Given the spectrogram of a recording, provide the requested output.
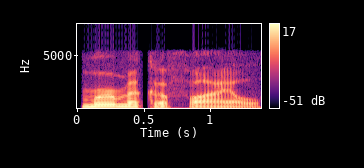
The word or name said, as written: myrmecophile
